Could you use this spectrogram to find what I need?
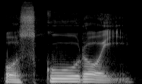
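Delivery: Oscuroi, slow, oi as one glide; oscuroi diphthong. Shown as a demonstration. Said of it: "formando un diptongo oi".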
